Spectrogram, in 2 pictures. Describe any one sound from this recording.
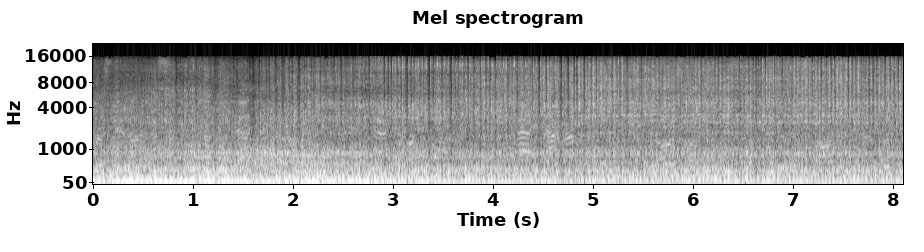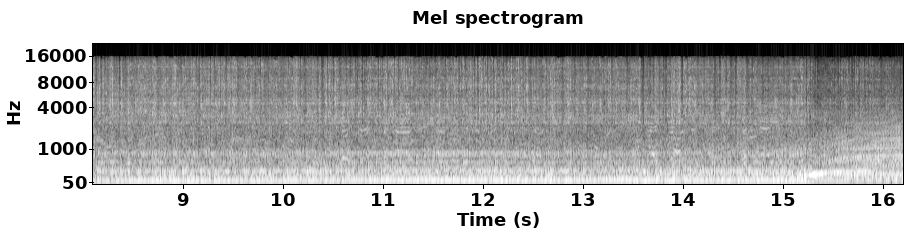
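A race car engine rumbles deeply at idle.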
